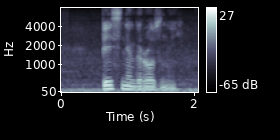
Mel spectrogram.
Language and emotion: Russian, neutral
